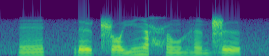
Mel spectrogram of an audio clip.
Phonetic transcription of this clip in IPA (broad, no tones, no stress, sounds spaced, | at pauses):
ẽ | ɾ e ʈ͡ʂ ɔ j ĩ ħ ũ ɦ ɛ̃ ɖ͡ʐ ɘ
